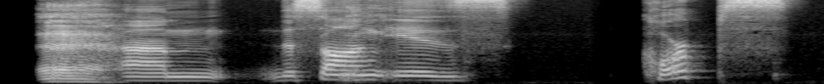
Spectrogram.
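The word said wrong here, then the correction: Corps: Core. – Okay, so I guess we're not pronouncing the P or the S. – No P. – No S, just core. – It means core.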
